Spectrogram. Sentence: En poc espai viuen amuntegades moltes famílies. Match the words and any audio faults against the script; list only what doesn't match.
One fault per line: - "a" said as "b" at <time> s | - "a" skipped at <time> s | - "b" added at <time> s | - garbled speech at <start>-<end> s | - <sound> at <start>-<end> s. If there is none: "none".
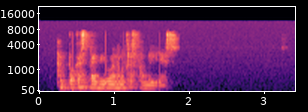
- "amuntegades" skipped at 1.1 s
